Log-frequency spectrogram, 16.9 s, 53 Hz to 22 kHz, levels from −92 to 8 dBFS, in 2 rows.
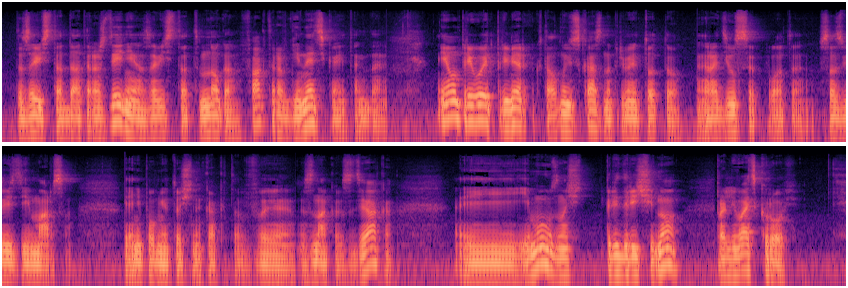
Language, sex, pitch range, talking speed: Russian, male, 80-110 Hz, 155 wpm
